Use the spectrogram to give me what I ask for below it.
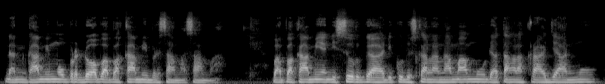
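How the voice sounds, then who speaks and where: A man serving as pastor, preaching with rising emphasis and then leading a steady prayer, often calling out to his listeners and to God. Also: fairly low pitch, fast. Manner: animated preaching, often adding "saudaraku" and "gitu"; softer, steady prayer voice, repeating "Tuhan". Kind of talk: sermon and prayer.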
